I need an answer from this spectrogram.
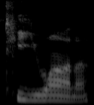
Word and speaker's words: Tijuana: Moana Tijuana okay so Jays are not pronounced like J's no they're like yeah yeah okay so it's Tijuana uh pathetic rude they're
